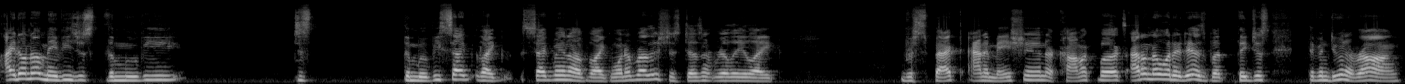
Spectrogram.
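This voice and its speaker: A woman's voice: medium pitch, steady tone, moderate pace. A woman co-hosting a show in casual chat, with informal, slangy talk full of "like" and "dude". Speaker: co-host of a pop culture show.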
